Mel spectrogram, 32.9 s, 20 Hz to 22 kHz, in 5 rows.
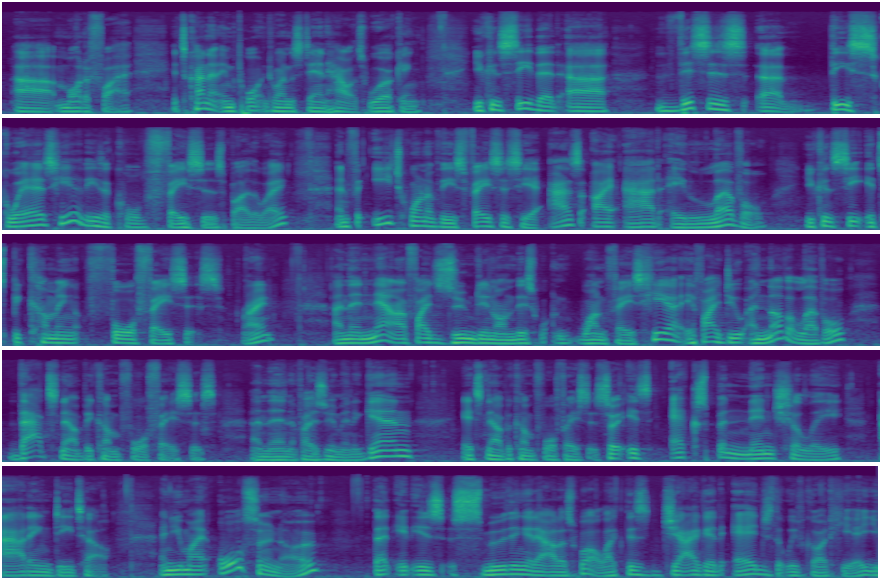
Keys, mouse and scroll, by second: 0.6 shift+middle click, 1.3 shift+middle click, 3.2-4.4 scroll up 1, 4.4 click, 5.1 shift+middle click, 11.9 click, 14.0-14.3 scroll up 1, 14.4 shift+middle click, 15.1 shift+scroll up 1, 15.5 shift+middle click, 15.9 ctrl+middle click, 19.0 click, 20.4 shift+middle click, 21.4 shift+middle click, 22.9 click, 23.3 shift+middle click, 23.8 scroll down 1, 26.8 shift+middle click, 28.6 click, 29.0 double click, 29.5 click, 32.7 click.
